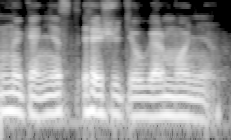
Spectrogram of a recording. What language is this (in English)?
Russian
